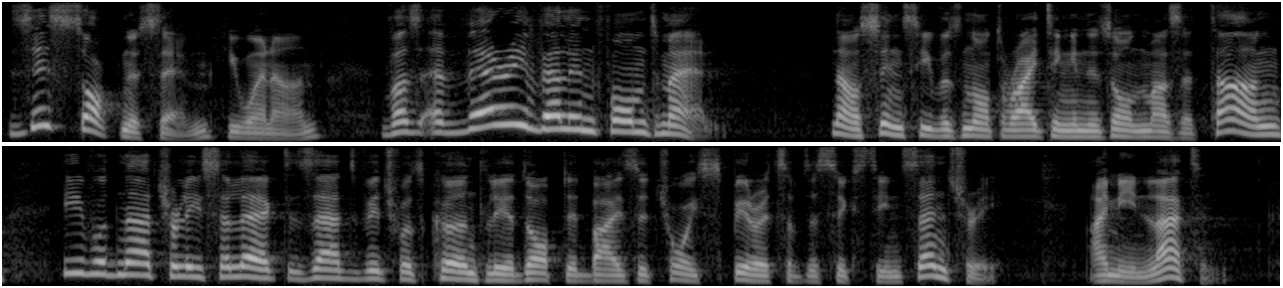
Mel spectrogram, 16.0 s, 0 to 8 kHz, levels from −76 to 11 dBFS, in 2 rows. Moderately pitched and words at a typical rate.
Yes: medium, 155 Hz; average, 160 wpm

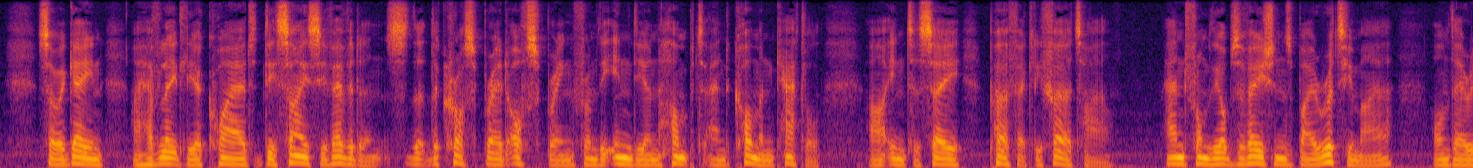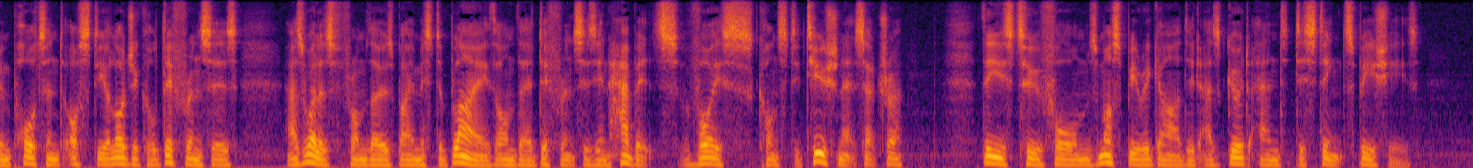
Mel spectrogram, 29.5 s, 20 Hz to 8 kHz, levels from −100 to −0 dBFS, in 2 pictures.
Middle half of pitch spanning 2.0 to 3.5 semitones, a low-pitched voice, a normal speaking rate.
No: average, 3.2 semitones; very low, 90 Hz; slow, 125 wpm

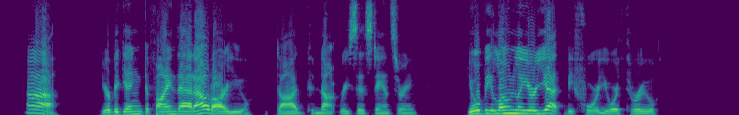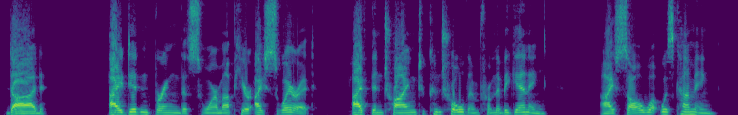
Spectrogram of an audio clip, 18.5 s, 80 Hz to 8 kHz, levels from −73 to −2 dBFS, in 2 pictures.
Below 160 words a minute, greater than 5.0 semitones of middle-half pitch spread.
Yes: average, 150 wpm; wide, 5.4 semitones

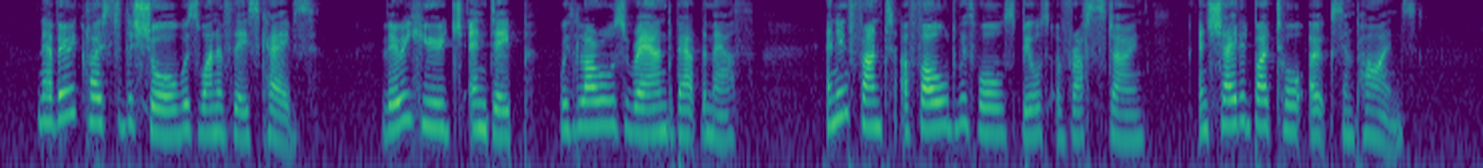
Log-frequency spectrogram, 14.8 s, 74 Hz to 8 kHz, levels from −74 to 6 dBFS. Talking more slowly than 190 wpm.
Yes: average, 160 wpm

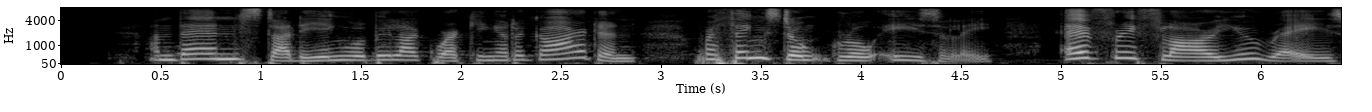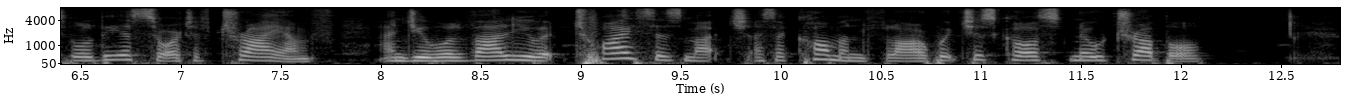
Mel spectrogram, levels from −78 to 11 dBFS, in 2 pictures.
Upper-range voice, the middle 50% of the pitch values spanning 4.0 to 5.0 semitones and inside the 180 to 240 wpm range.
Yes: high, 210 Hz; average, 4.6 semitones; average, 195 wpm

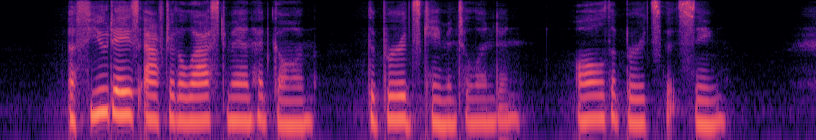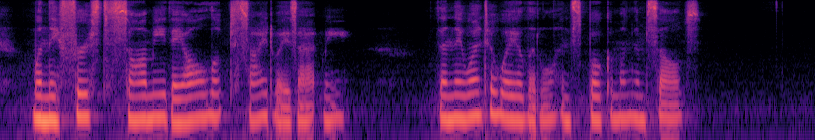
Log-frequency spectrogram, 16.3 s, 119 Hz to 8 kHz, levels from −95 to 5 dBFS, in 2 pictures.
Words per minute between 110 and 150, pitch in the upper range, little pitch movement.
Yes: average, 145 wpm; high, 220 Hz; narrow, 1.6 semitones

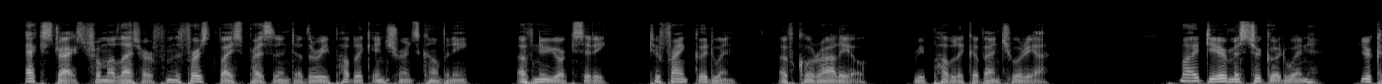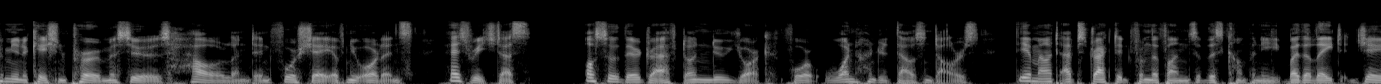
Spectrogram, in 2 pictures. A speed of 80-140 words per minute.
Yes: slow, 135 wpm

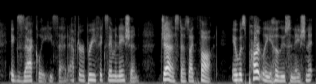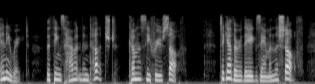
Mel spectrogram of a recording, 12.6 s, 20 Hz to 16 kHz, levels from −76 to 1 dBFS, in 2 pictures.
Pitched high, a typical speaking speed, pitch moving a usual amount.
Yes: high, 205 Hz; average, 155 wpm; average, 3.7 semitones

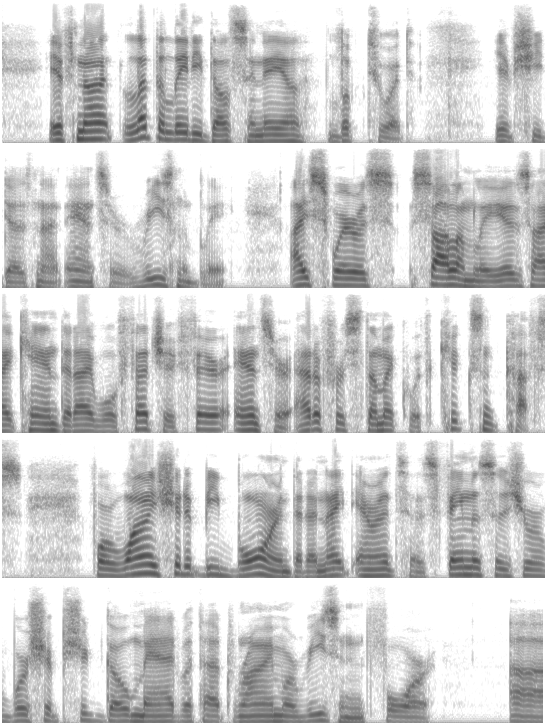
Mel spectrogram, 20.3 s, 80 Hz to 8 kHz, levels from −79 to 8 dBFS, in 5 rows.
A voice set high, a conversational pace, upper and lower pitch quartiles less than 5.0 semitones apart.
No: low, 130 Hz; average, 180 wpm; average, 3.8 semitones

